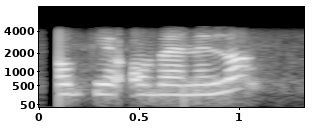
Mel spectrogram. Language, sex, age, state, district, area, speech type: Urdu, female, 18-30, Uttar Pradesh, Gautam Buddha Nagar, urban, conversation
